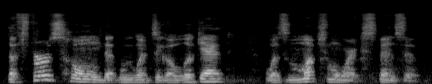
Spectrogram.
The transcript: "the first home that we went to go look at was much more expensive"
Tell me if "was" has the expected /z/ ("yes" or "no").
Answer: yes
